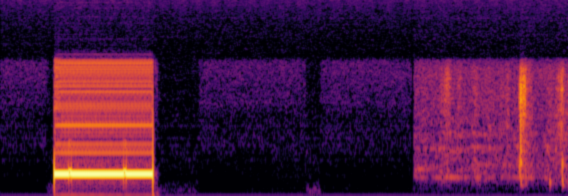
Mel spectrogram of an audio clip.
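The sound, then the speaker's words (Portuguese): A telephone call being placed gives one loud, steady buzzing tone about a second long, followed by silence and faint rustling. “Vou ligar pra Gisalva.”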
